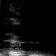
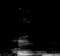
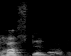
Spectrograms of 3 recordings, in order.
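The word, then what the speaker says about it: Houghton: but it's pronounced like most Michigan people do hoton um but anyway spell it spell that please h o u g h t o n hoton Michigan okay so some people would pronounce it hufton but you're say yeah if you weren't if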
